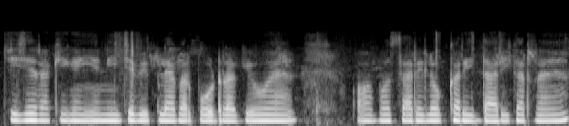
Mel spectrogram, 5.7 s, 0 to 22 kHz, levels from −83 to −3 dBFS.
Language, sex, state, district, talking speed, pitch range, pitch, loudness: Hindi, female, Bihar, Patna, 180 wpm, 190-195 Hz, 195 Hz, -16 LUFS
